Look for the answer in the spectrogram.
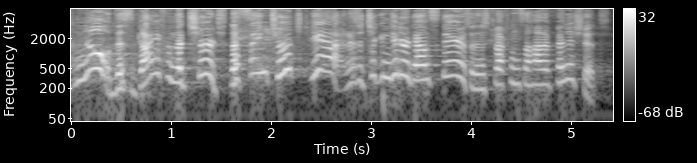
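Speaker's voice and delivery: high, loud, tumbling retelling; wife telling her husband about the church man, excited. Retold or imitated. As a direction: blurt out the good news.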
